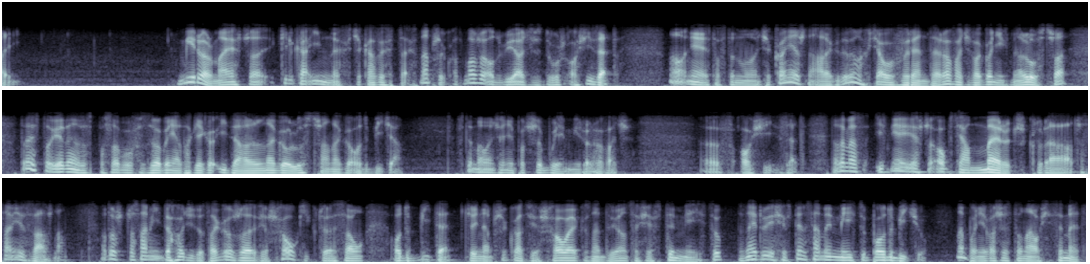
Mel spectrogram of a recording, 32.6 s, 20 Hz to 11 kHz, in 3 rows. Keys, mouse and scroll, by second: 1.1 middle click, 2.3 shift+middle click, 5.5 click, 6.5 shift+middle click, 8.7 middle click, 9.5 middle click, 10.1 middle click, 10.6 shift+middle click, 17.6 click, 24.6 middle click, 25.2 middle click, 26.5-26.9 scroll up 4, 27.1 ctrl+Tab, 28.2 right click.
